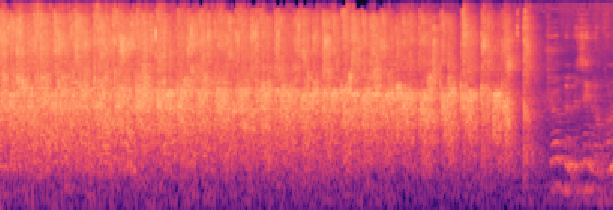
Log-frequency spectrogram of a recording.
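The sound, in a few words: audience applause welcoming a lecturer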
